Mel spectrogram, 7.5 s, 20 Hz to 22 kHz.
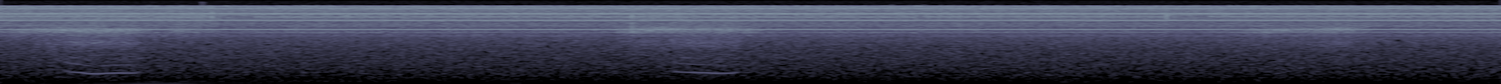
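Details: Soft, faint whistling breath noises about every three seconds, roughly 20 a minute, under steady room hiss: quiet snoring in a sleeping British Shorthair cat.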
